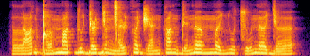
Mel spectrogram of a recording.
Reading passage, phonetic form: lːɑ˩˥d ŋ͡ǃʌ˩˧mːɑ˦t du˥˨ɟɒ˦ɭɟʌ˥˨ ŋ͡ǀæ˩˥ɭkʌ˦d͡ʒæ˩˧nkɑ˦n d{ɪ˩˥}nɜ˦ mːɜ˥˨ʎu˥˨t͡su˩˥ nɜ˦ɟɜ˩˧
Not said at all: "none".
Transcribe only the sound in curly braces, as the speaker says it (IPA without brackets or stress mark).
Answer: ɪ˩˥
